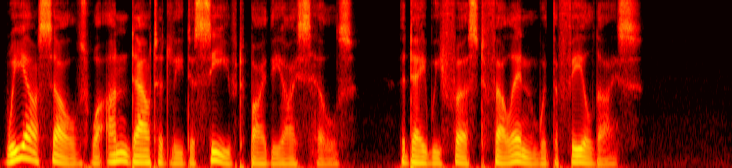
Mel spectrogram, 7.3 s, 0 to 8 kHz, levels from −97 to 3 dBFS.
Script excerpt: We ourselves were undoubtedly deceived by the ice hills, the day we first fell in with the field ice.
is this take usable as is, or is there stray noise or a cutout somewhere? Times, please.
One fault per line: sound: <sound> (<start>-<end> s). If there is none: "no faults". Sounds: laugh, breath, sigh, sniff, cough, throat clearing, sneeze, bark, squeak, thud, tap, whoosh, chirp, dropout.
no faults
